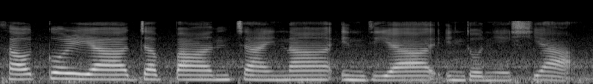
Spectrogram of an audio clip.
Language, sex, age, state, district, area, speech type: Manipuri, female, 18-30, Manipur, Senapati, rural, spontaneous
